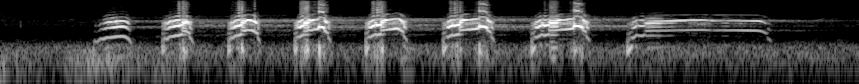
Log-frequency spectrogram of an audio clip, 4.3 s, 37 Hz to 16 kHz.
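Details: White-tailed eagle heard through a webcam on 6 August 2015: a quick run of seven loud, yelping barks. It ends in one longer, drawn-out, even note, over faint background noise.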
